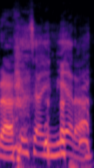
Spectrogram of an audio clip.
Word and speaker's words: quinceañera: Quinceañera. I'm trying to pronounce this right. Quinceañera. Yeah.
